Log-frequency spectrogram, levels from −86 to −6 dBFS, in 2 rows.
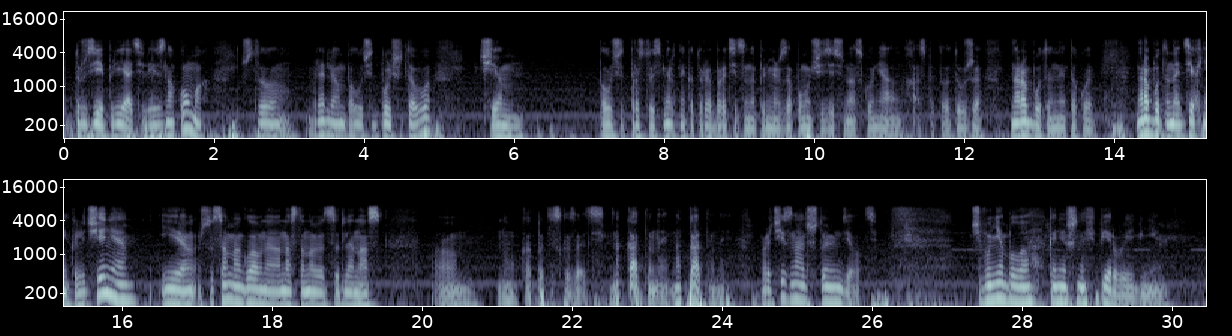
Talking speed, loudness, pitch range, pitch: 120 wpm, -34 LUFS, 85-110 Hz, 95 Hz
